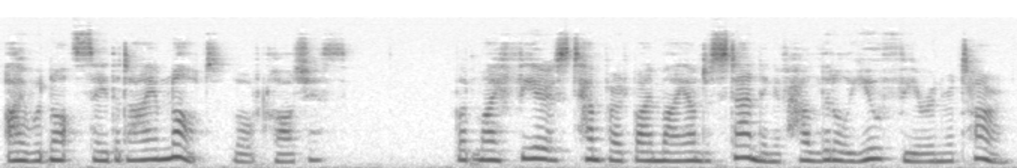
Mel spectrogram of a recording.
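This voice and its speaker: A woman's voice: mid-range voice, steady tone, moderate pace, a little mellow, close to an everyday voice. A woman voicing a prim, wary, sardonic young husband who speaks formally in an audiobook story. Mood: guarded.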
